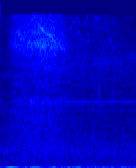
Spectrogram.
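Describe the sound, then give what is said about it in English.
Deep breath drawn in during a guided breathing exercise, a steady, rushing airflow that holds for about two seconds with slight swells, alone with no voices. “Take a deep breath in. And out. Breath in.”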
